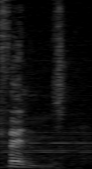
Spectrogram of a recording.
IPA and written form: fenz (fens)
